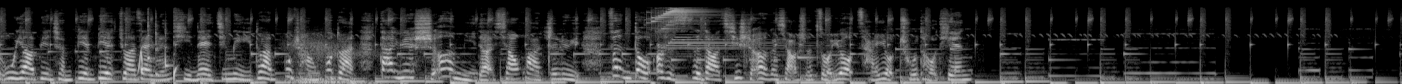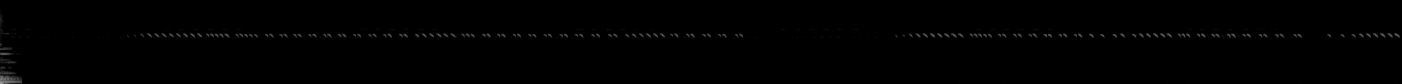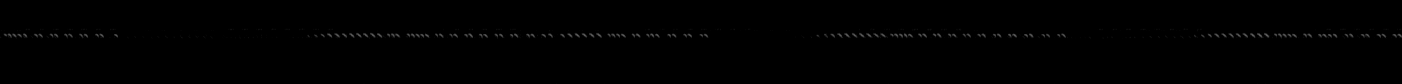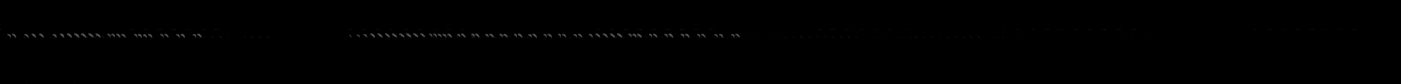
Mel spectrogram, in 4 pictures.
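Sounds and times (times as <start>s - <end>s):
cricket chirping: 14.2s - 56.0s.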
